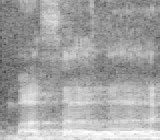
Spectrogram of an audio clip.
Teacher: Jadi lamnya ketika diwakafkan maka dibaca dua harakat dihilangkan satu fathahnya. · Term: mad iwat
